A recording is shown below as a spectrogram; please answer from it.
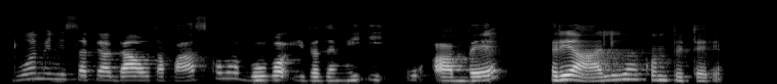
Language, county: Lithuanian, Šiauliai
